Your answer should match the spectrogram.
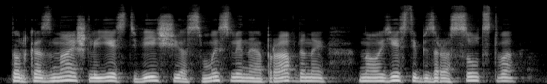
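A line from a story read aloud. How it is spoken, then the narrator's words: Muttering. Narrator (Russian): бормотал он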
